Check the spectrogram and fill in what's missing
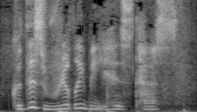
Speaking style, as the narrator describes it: Ephraim sighed

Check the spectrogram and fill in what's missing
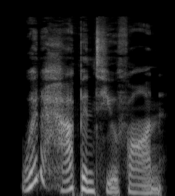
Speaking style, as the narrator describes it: Nix asked softly

